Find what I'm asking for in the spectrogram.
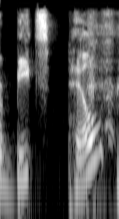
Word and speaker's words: Beats Pill: And that is my Beats pill. – I think you put the emphasis on the wrong syllable there. Did you mean your Beats pill? – My Beats pill, yes.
